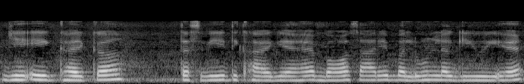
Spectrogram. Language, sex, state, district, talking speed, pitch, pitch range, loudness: Hindi, female, Jharkhand, Deoghar, 160 wpm, 200 Hz, 195-205 Hz, -17 LUFS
